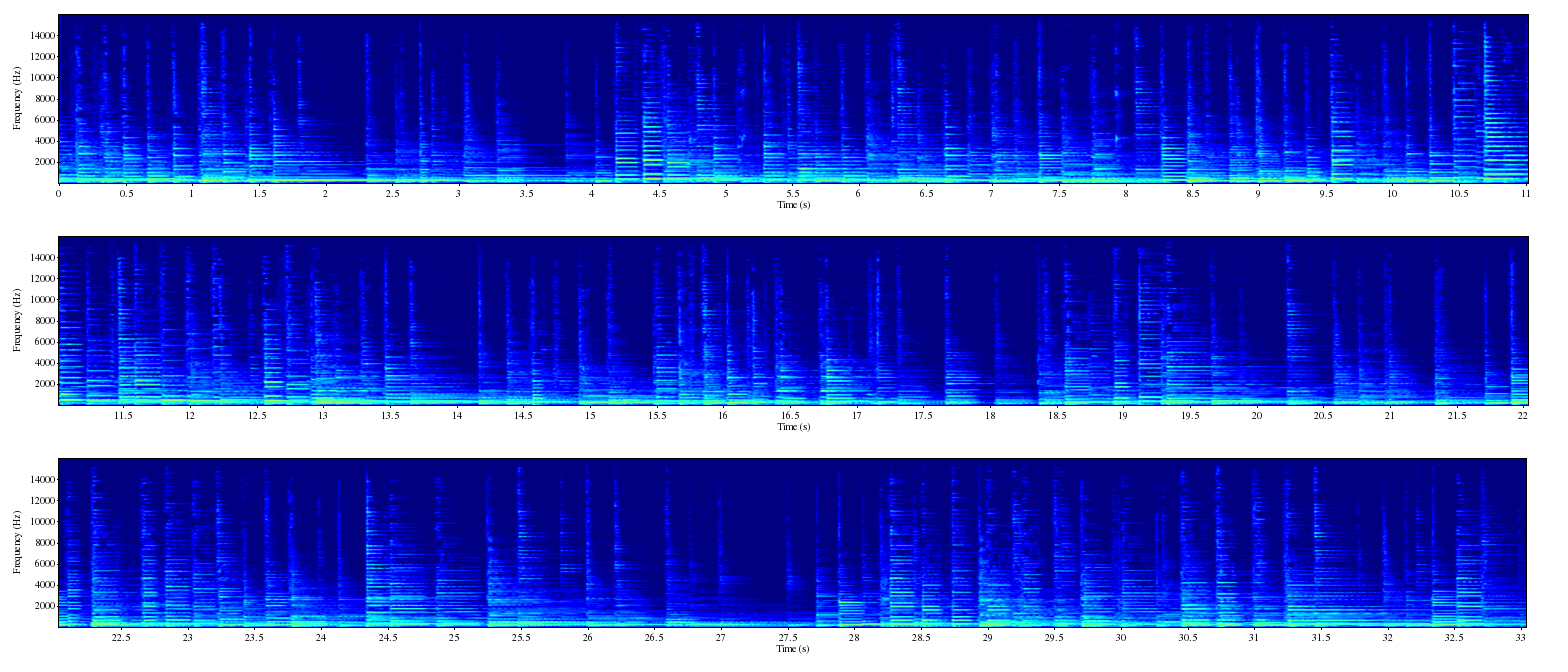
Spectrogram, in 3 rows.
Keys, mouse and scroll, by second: 0.5 l, 5.0 scroll down 1, 5.7 alt+middle click, 6.7 scroll down 3, 6.9 shift+middle click, 7.6 e, 13.2 middle click, 13.7 ctrl+s, 13.8 click, 14.0 Tab, 14.3-14.8 scroll up 3, 14.8 shift+middle click, 15.0-16.1 scroll up 1, 16.1 ctrl+a, 17.1 shift+middle click, 17.6 Tab, 18.5 Tab, 18.9 scroll up 2, 19.4 shift+middle click, 19.8 Tab, 20.8 2, 21.2 click, 21.7 shift+middle click, 22.4 alt+shift+click, 24.1 alt+shift+click, 24.8 middle click, 25.7 ctrl+b, 31.1 click, 32.3-33.0 drag.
